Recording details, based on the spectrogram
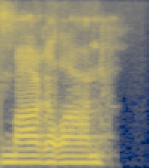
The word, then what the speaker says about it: Mogollon: is it Mongol? Is that how you say it? Mongolian? – I think it's Mogollon.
